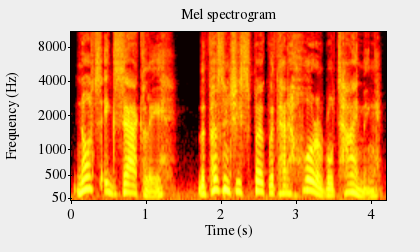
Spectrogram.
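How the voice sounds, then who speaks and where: A man's voice: fairly high pitch, sing-song, normal speed, a bit bright, slightly rough, dry recording, full character voice. A man playing a genteel, polite vampire mentor in an audio drama, with formal, courteous phrasing. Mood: calm, tactful.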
